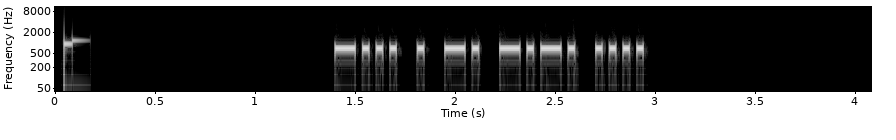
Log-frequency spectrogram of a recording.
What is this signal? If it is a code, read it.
Morse code, heard as a keyed tone, about 36 wpm, 700 Hz. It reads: BENCH
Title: Five Letter Words - 35wpm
